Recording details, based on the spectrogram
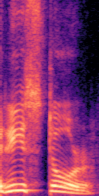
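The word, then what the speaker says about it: restore: ও থাকলে ওটা ও কারে সাউন্ড দিবে, আর ইটা সাইলেন্ট।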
